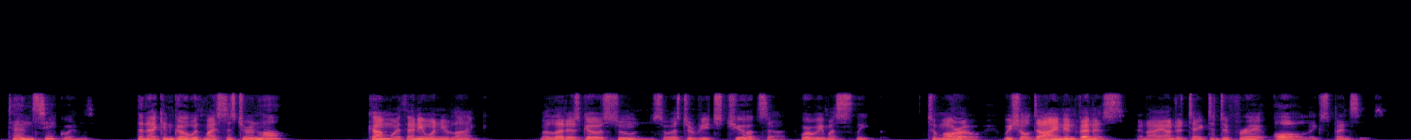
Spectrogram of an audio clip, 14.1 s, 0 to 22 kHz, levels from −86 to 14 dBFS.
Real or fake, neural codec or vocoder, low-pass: real; none; 7.2 kHz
